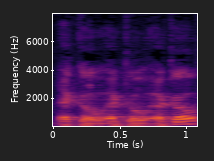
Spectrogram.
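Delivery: echoing voice; echo effect. Pretend. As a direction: call down a well. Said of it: "that echo is crazy".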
